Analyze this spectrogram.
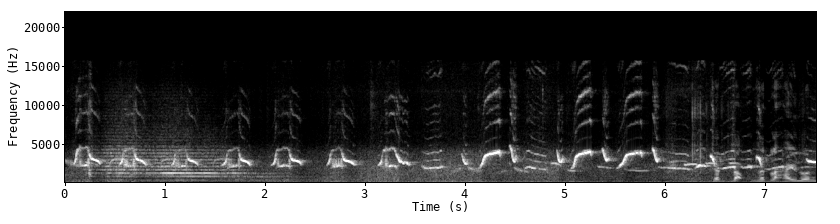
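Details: Caged Hwamei kept for competition, singing in a fighting display: loud, varied whistled phrases with repeated looping notes, rich and ringing, soon turning into fast slurred trills.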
